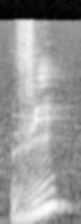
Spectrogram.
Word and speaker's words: vit: il, elle ou on vit, VIT. Nous remarquons que la prononciation du verbe est la même, vit. Nous ne prononçons ni la S finale ni la T finale.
